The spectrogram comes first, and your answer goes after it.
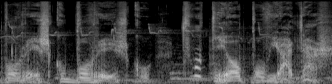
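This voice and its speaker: A man's voice: sits low, lively intonation, slow, vocal fry, music in the background, exaggerated voice. A man voicing a dim, cheerful young fox in a children's bedtime story, drawling hesitantly with thoughtful hums. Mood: proud, trusting. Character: dim, slow-thinking, cheerful young male fox cousin.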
